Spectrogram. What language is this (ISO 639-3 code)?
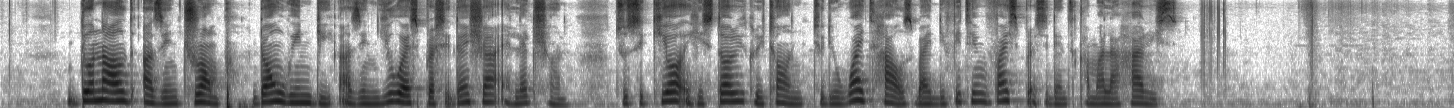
pcm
